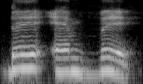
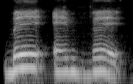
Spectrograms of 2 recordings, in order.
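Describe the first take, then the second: No difference in how they are said.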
